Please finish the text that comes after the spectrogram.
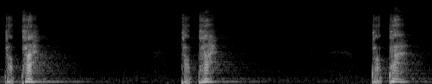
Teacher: the tone on the first syllable is down. And then on the last syllable, I raise it.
